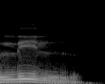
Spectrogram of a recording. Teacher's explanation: Lam dari bawah bunyi li. Ramai orang baca le.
